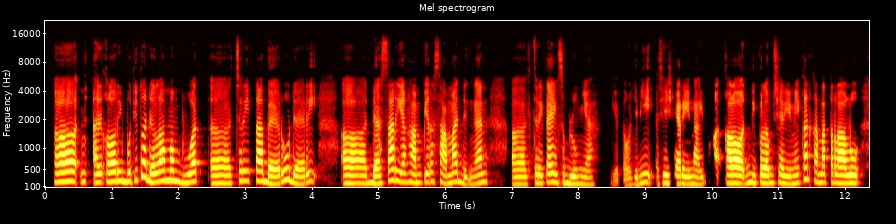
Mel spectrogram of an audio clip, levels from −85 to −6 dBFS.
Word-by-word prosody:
Eee, 220 +2 +6 0.3
nye 200 - 0
kalau 220 +1 +4
reboot 225 0 -2
itu 335 +8 0
adalah 230 0 +3
membuat, 225 -2 0
eee, 185 0 -1
cerita 235 0 +1
baru 200 +6 +1
dari, 185 +1 -3 0.4
eee, 180 0 +3
dasar 185 +7 +2
yang 215 -3 -2
hampir 205 +1 -2
sama 210 +1 0
dengan, 185 +3 -4 0.4
eee, 165 0 -1 0.2
cerita 195 +1 -1
yang 210 - 0
sebelumnya, 170 -4 -4 0.2
gitu. 80 +1 -13
Jadi 170 +6 -6
si 190 +2 -3
Sherina 170 -3 -2
itu 160 - -9 0.2
kalau 185 -1 +7
di 195 -1 -5
film 185 0 +2
Sherina, 180 -1 -4
kan, 275 +1 0
karena 200 -3 -1
terlalu, 185 -1 +3
190 Hz, 160 wpm, -22 LUFS, 180-220 Hz, 0.4 s, kalau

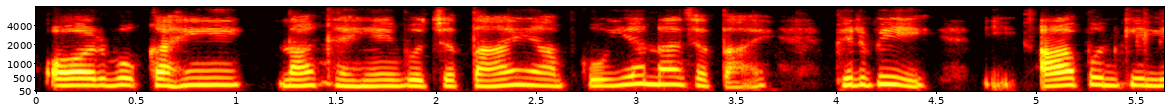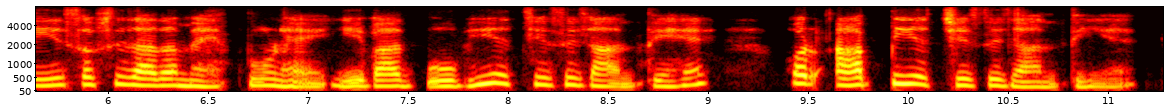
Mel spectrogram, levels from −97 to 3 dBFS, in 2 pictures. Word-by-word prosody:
और 235 0 +8
वो 245 +1 0
कहीं 250 +2 +2 0.2
न 220 +1 +3
कहीं 210 -1 -1
वो 215 - +2
जताएँ 215 +4 0
आपको 220 +1 -4
या 275 +5 +1
ना 270 -1 +3
जताएँ 215 0 -6 0.4
फ़िर 245 +1 +1
भी 275 +2 +3 0.5
य - - -13 0.2
आप 235 +4 +6
उनके 245 0 -2
लिए 225 +2 -1
सबसे 265 +2 -4
ज़्यादा 230 -2 +4
महत्वपूर्ण 215 +2 -3
हैं 195 - -2
ये 205 - -1
बात 205 0 +2
वो 205 0 +2
भी 280 +6 +4
अच्छे 270 -3 -3
से 255 +1 -4
जानते 100 - -4
हैं 240 +8 -4 0.4
और 300 -1 +4
आप 250 +1 +5
भी 295 -1 +6
अच्छे 240 -2 -1
से 225 +1 -3
जानती 180 - -6
हैं। 95 - -13
230 Hz, 190 wpm, -22 LUFS, 210-250 Hz, 0.5 s, और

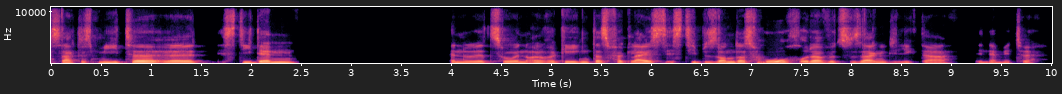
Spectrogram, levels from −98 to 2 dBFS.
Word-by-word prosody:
sagtest 95 -1 -3
Miete, 100 -2 +4
äh, 65 - -30
ist - - -5
die 95 -1 -3
denn 95 -1 +3 1.5
wenn 90 0 -4
du 90 0 -3
jetzt 85 0 -3
so 90 0 0
in 90 0 -2
eurer 90 0 -4
Gegend 95 +2 -4
das 90 -1 +2
vergleichst, 95 +1 0
ist - - -3
die - - -5
besonders 90 +1 0
hoch, 80 - +2
oder 95 -2 +3
würdest 95 -3 -3
du - - -9
sagen, 85 -1 0
die 80 - -17
liegt 80 +1 -14
da 80 -1 -5 0.2
in 80 - -13
der 80 -2 -7
Mitte? 75 0 -11
90 Hz, 175 wpm, -25 LUFS, 85-95 Hz, 1.5 s, Miete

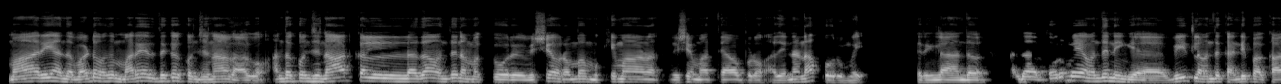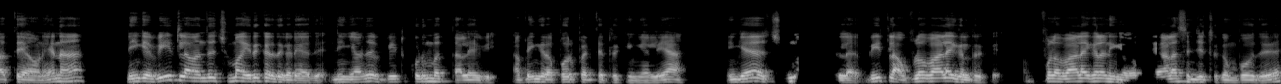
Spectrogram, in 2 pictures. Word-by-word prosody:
மாறி 150 +5 +2
அந்த 130 -4 +1
வடு 130 +7 +1
வந்து 145 +1 +1
மறையறதுக்கு 155 +1 0
கொஞ்ச 120 -3 0
நாள் 125 -2 0
ஆகும். 95 -1 -2
அந்த 140 +2 +2
கொஞ்ச 140 -2 +2 0.2
நாட்கள்ல 155 -4 +2
தான் 155 -1 0
வந்து 130 +3 0
நமக்கு 120 -2 -6
ஒரு 110 -1 +4 0.2
விஷயம் 135 +4 -1
ரொம்ப 120 +3 -1
முக்கியமான 120 +1 -2 0.3
விஷயமா 110 0 -1
தேவைப்படும். 110 -2 -1
அது - - +1
என்னன்னா 120 +4 0 0.2
பொறுமை. 390 0 -1 0.6
சரிங்களா? 105 +2 +2
அந்த 105 0 +5 0.4
அந்த 125 0 0 0.2
பொறுமைய 180 +6 +1
வந்து 155 +3 +2
நீங்க 125 -5 +3 0.4
வீட்ல 160 +4 +2
வந்து 135 +2 +2
கண்டிப்பா 125 +2 +1
காத்தே 115 +1 0
ஆகணும். 100 +2 -2
ஏன்னா, 135 -1 +1 0.6
நீங்க 145 +2 +3
வீட்ல 195 -2 +3
வந்து 155 +1 +1
சும்மா 155 +3 -2
இருக்கறது 150 -3 +1
கிடையாது. 95 -3 0 0.2
நீங்க 120 0 0
வந்து 145 +5 +1 0.2
வீட்டு 125 +1 -1
குடும்பத் 135 0 0
தலைவி 105 -1 0 0.2
அப்படிங்கிற 120 +2 +1
பொறுப்பு 120 -1 -1
எடுத்துட்டு 220 0 -5
இருக்கீங்க 90 0 -6
இல்லையா? 115 +5 +1 0.6
இங்க 120 +3 +2 0.3
சும்மா - - -3 0.4
இல்ல. - - +3 0.2
வீட்ல 155 +2 +1
அவ்வளவு 145 +1 +1
வேலைகள் 145 -8 +3
இருக்கு. 425 - -5 0.3
அவ்வளவு 140 -1 -1
வேலைகளை 145 +1 +2
நீங்க 115 -3 0
ஒத்தையாளா 125 +5 -2
செஞ்சிட்டு 120 -1 -1
இருக்கும்போது, 105 0 0
130 Hz, 150 wpm, -22 LUFS, 115-145 Hz, 0.6 s, அந்த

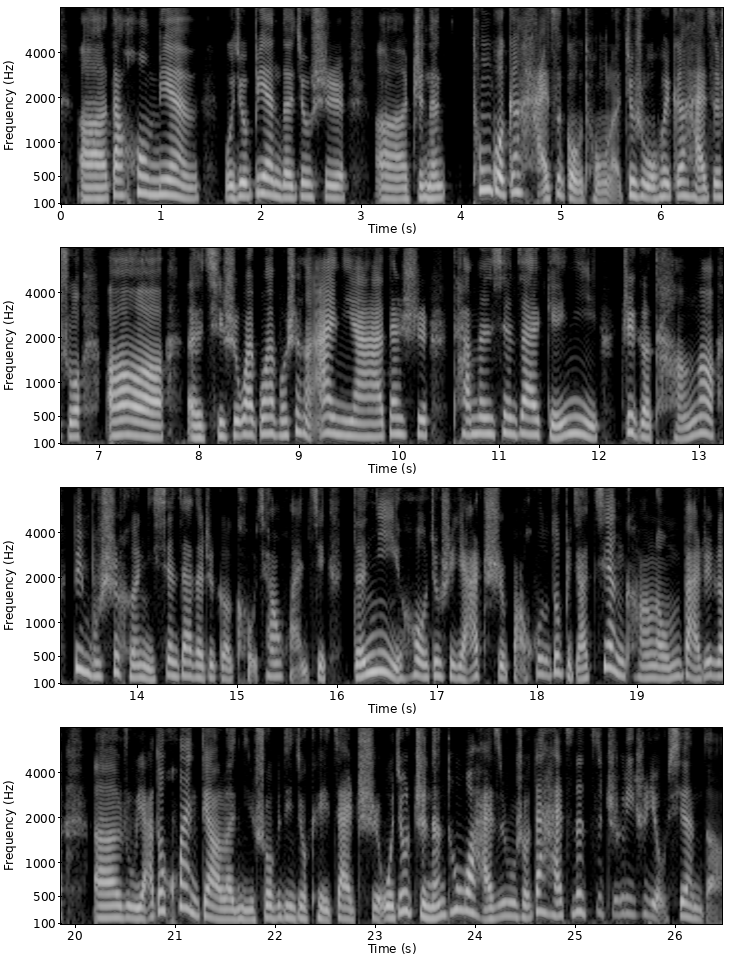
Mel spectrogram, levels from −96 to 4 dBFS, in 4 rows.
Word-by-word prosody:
呃， 170 0 +4
到 220 +3 +3
后 250 +3 +1
面 215 -7 +3 0.2
我 180 0 +2
就 200 +2 +5
变 235 0 +3
得 180 -1 +3
就 195 +3 0
是， 180 -2 0 0.3
呃， 165 -1 0
只 180 +3 -2
能 175 0 +3 0.3
通 295 +1 +3
过 270 -4 +7
跟 260 +4 0
孩 210 -10 -1
子 240 +8 -4
沟 195 - +1
通 135 -2 -7
了。 - - -8
就 215 - 0
是 200 - -2
我 170 -3 +3
会 195 +3 +2
跟 210 +3 0
孩 170 -6 0
子 195 +4 -1
说： 195 +1 0 0.2
“哦， 210 -4 +7 0.2
呃， 180 0 +3
其 175 +4 -2
实 205 +2 -1
外 225 +1 +4
公 230 +3 0
外 240 - +3
婆 215 -2 -2
是 265 +5 -2
很 225 -4 -1
爱 250 +1 +4
你 215 -2 +1
啊， 195 0 +3
但 240 +3 0
是 225 -1 -2 0.2
他 230 -2 -3
们 240 +1 +2
现 235 0 -1
在 230 -2 +3
给 190 -3 0
你 220 -6 0 0.2
这 260 -1 0
个 195 -3 +1
糖 175 +6 -6
哦， 240 -4 +1 0.2
并 310 -5 +3
不 205 -4 -2
适 260 +6 -2
合 185 -6 -3
你 170 -4 0
现 205 +8 -2
在 205 0 -1
的 185 -2 -1
这 185 - -5
个 170 -3 -5
口 - - -11
腔 195 -2 -5
环 195 - -11
境。 175 - -5 0.2
等 200 +8 +4
你 275 -2 +3
以 165 - -1
后， 190 +3 -2
就 210 +3 -2
是 195 -1 -4
牙 175 +3 -1
齿 185 -3 -4
保 - - -10
护 235 - -6
得 220 - -6
都 255 - -1
比 195 -6 -6
较 160 0 -2
健 315 - 0
康 180 -3 -6
了， 170 - 0
我 165 - -1
们 190 +4 -5
把 160 -5 -1
这 205 +4 -2
个， 205 -1 -2 0.3
呃， 180 0 +3
乳 175 -1 0
牙 170 +3 +1
都 280 - +1
换 315 -7 -1
掉 195 -6 +2
了， 150 0 0
你 150 -1 -3
说 180 +4 -1
不 175 - -5
定 180 -1 -2
就 170 0 -2
可 165 - -8
以 150 - 0
再 155 +2 -1
吃。” 160 +3 -6
我 180 - +3
就 275 +6 +1
只 215 -7 0
能 170 +3 +2
通 295 +5 -2
过 275 -2 +5
孩 155 -10 0
子 185 - -5
入 205 0 -1
手， 185 -2 -3
但 275 - 0
孩 220 -5 -1
子 240 - -11
的 270 0 0
自 250 +1 -16
制 225 -1 -11
力 235 0 -10
是 230 - -11
有 195 - -5
限 170 -1 -2
的。 - - -11
200 Hz, 290 characters per minute, -30 LUFS, 175-230 Hz, 0.3 s, 过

